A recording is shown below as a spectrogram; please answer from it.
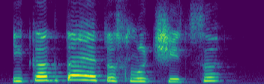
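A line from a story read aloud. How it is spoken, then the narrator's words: Cheerful. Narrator (Russian): весело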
